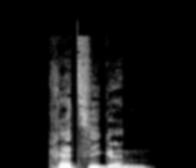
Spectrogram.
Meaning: inflection of krätzig: 1. strong genitive masculine/neuter singular 2. weak/mixed genitive/dative all-gender singular 3. strong/weak/mixed accusative masculine singular 4. strong dative plural
- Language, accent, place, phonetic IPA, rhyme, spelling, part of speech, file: German, Germany, Berlin, [ˈkʁɛt͡sɪɡn̩], -ɛt͡sɪɡn̩, krätzigen, adjective, De-krätzigen.ogg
